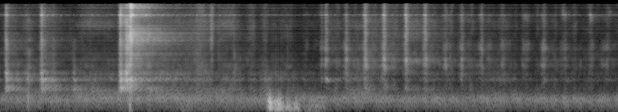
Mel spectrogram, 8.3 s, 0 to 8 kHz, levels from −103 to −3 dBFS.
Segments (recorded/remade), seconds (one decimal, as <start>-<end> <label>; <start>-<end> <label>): 0.0-8.3 remade

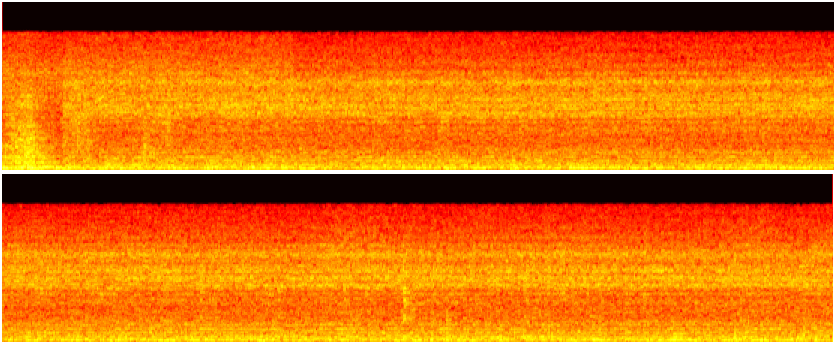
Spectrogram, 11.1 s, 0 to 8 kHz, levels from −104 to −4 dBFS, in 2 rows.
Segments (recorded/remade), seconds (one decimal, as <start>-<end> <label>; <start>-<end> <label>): 0.0-1.4 recorded; 1.4-3.6 remade; 3.6-7.7 recorded; 7.7-11.1 remade

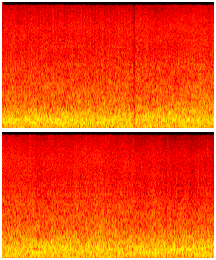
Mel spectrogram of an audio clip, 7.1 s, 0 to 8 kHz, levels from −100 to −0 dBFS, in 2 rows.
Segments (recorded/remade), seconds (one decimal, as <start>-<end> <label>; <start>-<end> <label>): 0.0-0.4 remade; 0.4-2.2 recorded; 2.2-7.1 remade

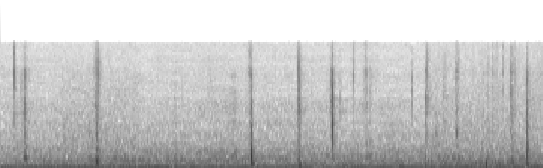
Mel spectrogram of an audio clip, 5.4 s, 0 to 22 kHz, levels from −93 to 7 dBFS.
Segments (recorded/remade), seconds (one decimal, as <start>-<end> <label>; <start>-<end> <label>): 0.0-0.6 remade; 0.6-1.4 recorded; 1.4-4.3 remade; 4.3-5.4 recorded

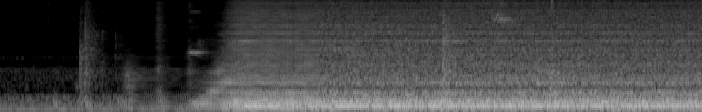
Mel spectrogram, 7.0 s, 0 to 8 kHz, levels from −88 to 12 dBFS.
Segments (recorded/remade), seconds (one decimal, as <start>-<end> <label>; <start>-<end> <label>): 0.0-1.2 recorded; 1.2-3.2 remade; 3.2-7.0 recorded

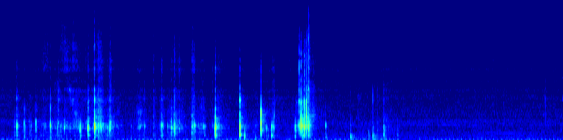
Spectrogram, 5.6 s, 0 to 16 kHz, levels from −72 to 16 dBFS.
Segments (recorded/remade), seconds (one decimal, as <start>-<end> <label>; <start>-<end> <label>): 0.0-3.4 remade; 3.4-3.8 recorded; 3.8-5.6 remade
